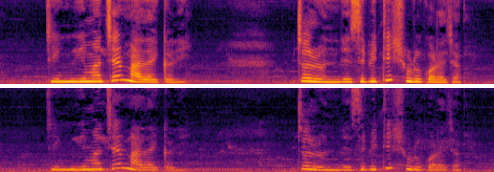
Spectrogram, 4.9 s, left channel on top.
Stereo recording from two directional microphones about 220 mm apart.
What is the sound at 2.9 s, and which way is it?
Speech, 45° left (ahead or behind).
